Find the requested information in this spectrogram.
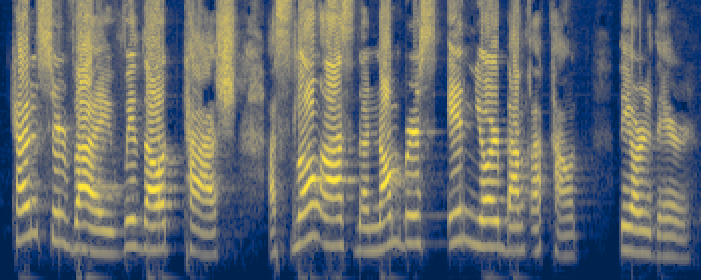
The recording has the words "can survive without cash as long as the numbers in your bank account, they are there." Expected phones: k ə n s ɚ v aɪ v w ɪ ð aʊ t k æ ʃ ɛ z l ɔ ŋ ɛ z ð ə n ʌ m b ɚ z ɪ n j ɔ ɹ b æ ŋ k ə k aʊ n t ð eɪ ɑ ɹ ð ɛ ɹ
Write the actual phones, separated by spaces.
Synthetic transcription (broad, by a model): k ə n s ɚ v aɪ v w ɪ ð aʊ t k æ ʃ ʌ s l ɔ ŋ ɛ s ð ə n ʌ m b ɚ s ɪ n j ɔ ɹ b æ ŋ k ə k aʊ n t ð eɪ ɑ ɹ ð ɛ ɹ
